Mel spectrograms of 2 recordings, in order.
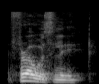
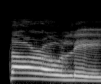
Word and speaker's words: thoroughly: Frosley. It's thoroughly. Yes, it's complicated. Thoroughly. It's complicated. Thoroughly. Thoroughly. It's a very difficult word to pronounce.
